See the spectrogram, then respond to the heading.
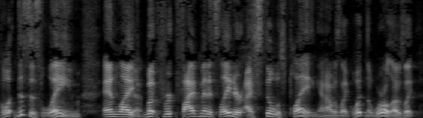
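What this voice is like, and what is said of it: Usual voice. Nothing is said of it.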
